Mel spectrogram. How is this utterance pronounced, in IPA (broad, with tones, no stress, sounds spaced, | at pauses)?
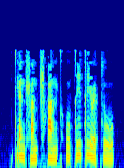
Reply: t̪ j ɛ˥˩ n ʂ a˧˥ n ʈ͡ʂʰ a˧˥ n kʰ u˨˩ t̪ i˥˧ t̪ i˥˩ ɻ ɻ̩˩ t͡s u˨˩˦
